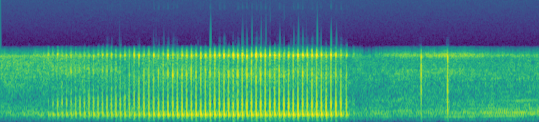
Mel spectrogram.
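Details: Sleeping bulldog Zé, dreaming as he snores, gives a sustained buzzing rattle of fast regular pulses that grows louder and cuts off sharply after about three seconds, followed by two faint clicks in the quiet.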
